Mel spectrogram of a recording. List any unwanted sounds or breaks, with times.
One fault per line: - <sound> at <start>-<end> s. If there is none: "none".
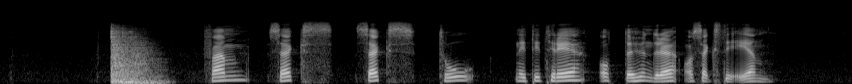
- thud at 1.1-1.8 s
